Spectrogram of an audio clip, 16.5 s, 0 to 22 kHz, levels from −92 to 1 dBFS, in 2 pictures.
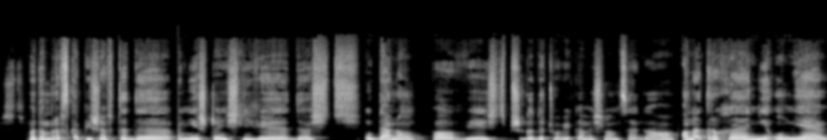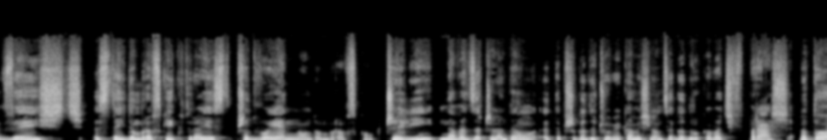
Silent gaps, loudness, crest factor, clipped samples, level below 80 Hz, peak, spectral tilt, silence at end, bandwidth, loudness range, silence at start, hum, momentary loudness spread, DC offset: none; -17 LUFS; 14 dB; under 0.1%; -50 dBFS; -2 dBFS; -3.5 dB/octave; 0 s; 16.5 kHz; 4 LU; 0.05 s; none; 7 LU; under 0.1%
